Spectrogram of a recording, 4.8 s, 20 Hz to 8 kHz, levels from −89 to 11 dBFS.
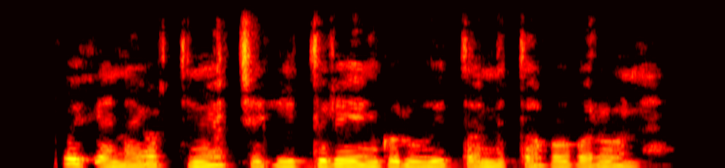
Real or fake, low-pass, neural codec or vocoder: fake; 7.2 kHz; codec, 16 kHz, 4 kbps, FreqCodec, larger model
